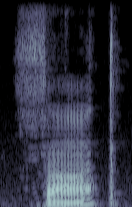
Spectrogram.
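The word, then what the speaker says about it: सात: Sat. So loss of P, but the vowel lengthened in its place. Second syllable dropped.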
